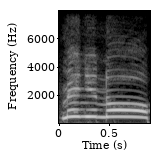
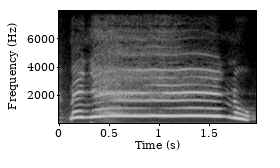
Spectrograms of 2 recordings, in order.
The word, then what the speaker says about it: menino: Quando a gente dá a palavra menino, você não vai dizer menino, passa para dentro. Não é o no a forte. Você vai dizer menino.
